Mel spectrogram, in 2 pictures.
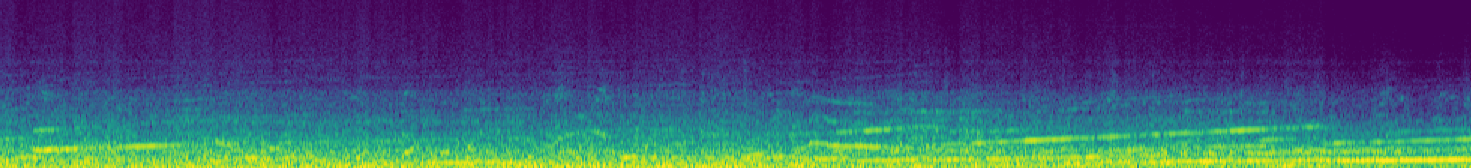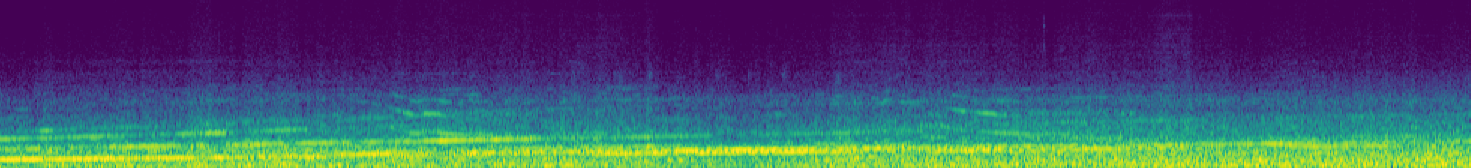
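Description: An electric train's motor whines, rising steadily in pitch.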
